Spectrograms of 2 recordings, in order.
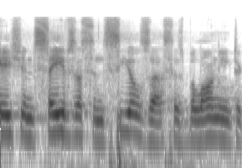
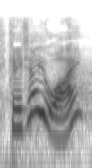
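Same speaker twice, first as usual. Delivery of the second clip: usual speaking voice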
